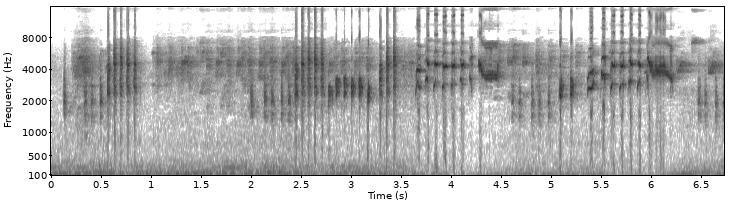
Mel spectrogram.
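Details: A Long-tailed shrike (Lanius schach) sings a busy, scratchy medley of high chattering notes and rapid clicking trills with sharp whistled phrases, used as sound therapy for a shrike that has stopped singing.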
